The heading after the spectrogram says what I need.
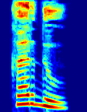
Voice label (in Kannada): "ಕರೆತ", Kannada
